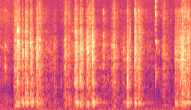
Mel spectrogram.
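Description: Crisp, irregular crunching of a tuna cracker chip, made without potato or corn and flavoured with sambal, being chewed, with repeated brittle bursts in a steady chomping rhythm and no talking.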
